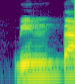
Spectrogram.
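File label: "bintang", Malay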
